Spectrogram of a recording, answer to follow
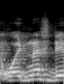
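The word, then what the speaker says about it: Wednesday: वेडनेस डे देखिए वेडनेस डे में जो है कि हमने साइलेंट आपको क्या बोला था कि बाबू रे इसको हम लोग वेडनेस डे पढ़ते हैं तो यानी कि इसमें से डी साइलेंट होगा जबकि देखिए दो में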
